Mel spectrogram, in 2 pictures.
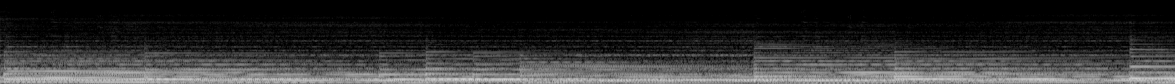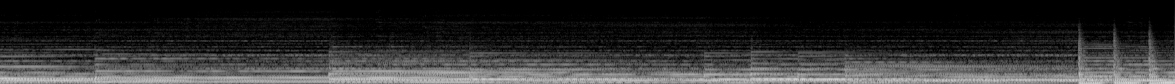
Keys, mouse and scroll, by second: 0.3 ctrl+s, 1.6 click, 1.8 Tab, 2.3 3, 2.4 drag, 2.8 shift+drag, 3.1-5.1 shift+middle drag, 3.6-3.9 scroll up 2, 5.1 click, 6.1 ctrl+click, 7.1 2, 7.4 click, 7.7 ctrl+click, 8.6 3, 8.7 click, 8.9 ctrl+click, 9.1-12.7 middle drag, 12.7 click, 16.1 Tab, 16.2 scroll down 2, 16.4 click, 16.5-18.5 middle drag, 18.5 click, 18.8 g, 19.6-20.5 middle drag, 20.5 click, 20.7-23.0 middle drag, 21.7-22.1 scroll up 2, 23.0-23.5 shift+right drag.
